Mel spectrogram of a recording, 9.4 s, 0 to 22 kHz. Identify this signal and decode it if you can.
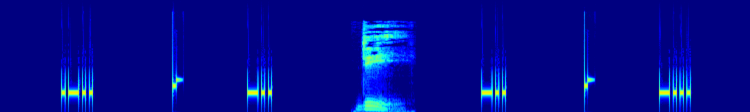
Morse code, heard as a keyed tone, about 28 wpm, 700 Hz. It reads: L D D B
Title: Single Letters 28wpm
